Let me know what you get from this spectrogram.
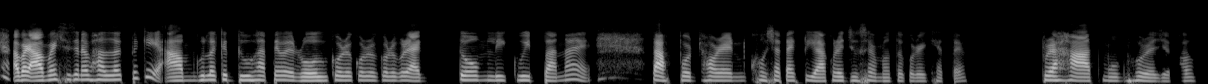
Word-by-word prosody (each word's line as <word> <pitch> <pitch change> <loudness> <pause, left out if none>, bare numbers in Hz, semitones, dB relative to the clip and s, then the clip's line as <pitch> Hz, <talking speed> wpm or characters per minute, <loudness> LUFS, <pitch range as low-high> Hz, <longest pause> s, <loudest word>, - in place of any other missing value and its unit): আবার 205 +2 +8
আমার 215 +4 +3
সিজনে 220 -1 0
ভালো 215 -1 +3
লাগতো 250 +6 -5
কি? 335 - -2 0.3
আমগুলাকে 200 +4 0
২ - - +1 0.2
হাতে 200 +1 -2 0.3
রোল 175 0 +5
করে, 195 -1 +1
করে, 190 -1 -2
করে, 185 -1 -2
করে 190 -2 +2
একদম 200 +6 -2 0.2
লিকুইড 195 0 -3
বানায়, 205 +6 -2 0.7
তারপর 190 -1 +4 0.2
ধরেন 180 -2 0 0.2
খোসাটা 190 -1 -4
একটু 195 - -17
ইয়া 160 -1 +2
করে 180 -1 -1
জুসের 180 0 -5
মত 160 -1 -10
করে 155 -1 -6
খেতে। 145 -3 -12 0.8
পুরা 200 -1 +4
হাত 170 -2 +6 0.2
মুখ 170 -1 -6
ভরে 170 -4 -2
যেত। 165 +3 -11
190 Hz, 160 wpm, -23 LUFS, 175-200 Hz, 0.8 s, আবার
